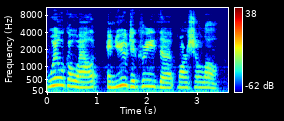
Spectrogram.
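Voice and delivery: ordinary delivery

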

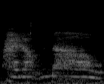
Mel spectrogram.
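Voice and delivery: quiet, slow whisper. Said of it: "Why are we whispering?".

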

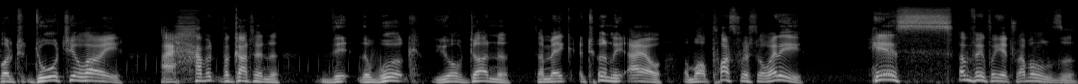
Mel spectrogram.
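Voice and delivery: put-on Scottish accent, played up. Voicing a game character's dialogue, in a Scottish accent. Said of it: "I really Scottished it up a little bit".

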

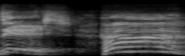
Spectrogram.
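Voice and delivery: ordinary delivery, nothing marked

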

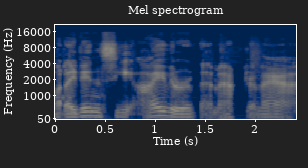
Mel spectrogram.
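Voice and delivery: quiet, nasally put-on voice. In a game, the studio props assistant tells her questioners who she saw, nasally. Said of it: "I'm an assistant around here. I help with props and stuff. ... nasally. Nasal".

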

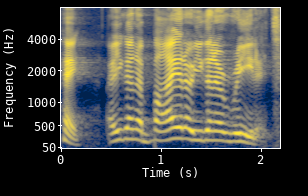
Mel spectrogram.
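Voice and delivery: put-on loud New York accent. Recalling what people at New York bookstores would say, in a New York accent. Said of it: "with an accent of a New Yorker".

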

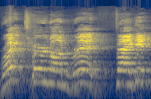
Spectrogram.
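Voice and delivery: very loud, high shouted yell. Retelling a sober man yelling out the window at another driver, retelling a yell. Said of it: "he yells out the window".

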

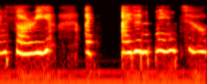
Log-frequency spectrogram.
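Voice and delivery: high-pitched cutesy cartoon voice. Asked to do the Fluttershy thing again, in a Fluttershy voice. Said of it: "the Fluttershy thing I just did?".

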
